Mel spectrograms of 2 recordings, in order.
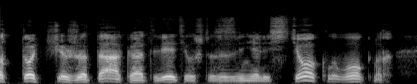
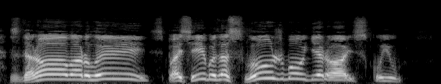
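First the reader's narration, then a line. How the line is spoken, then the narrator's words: Shouting at full lungs, running. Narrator (Russian): на бегу закричал во всю силу своих легких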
